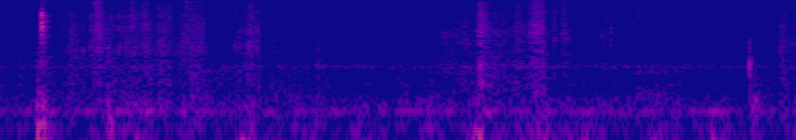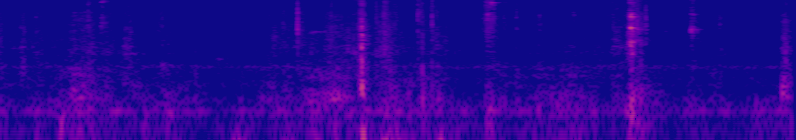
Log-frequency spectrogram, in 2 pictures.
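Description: Faint scattered clicks, taps and light rustling of fingers handling miniature kitchen items: small bowls set down and a dried red chilli broken up over a tiny wooden cutting board.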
